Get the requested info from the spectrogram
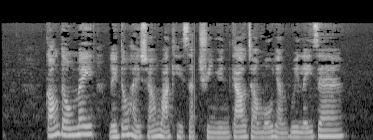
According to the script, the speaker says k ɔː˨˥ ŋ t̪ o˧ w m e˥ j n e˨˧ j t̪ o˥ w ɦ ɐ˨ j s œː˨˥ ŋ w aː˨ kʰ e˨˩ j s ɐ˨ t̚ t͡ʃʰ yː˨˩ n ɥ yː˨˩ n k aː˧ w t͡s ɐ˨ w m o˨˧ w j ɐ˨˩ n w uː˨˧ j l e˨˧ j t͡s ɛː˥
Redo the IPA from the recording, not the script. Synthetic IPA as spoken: k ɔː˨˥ ŋ t̪ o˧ w m e˥ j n e˨˧ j t̪ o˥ w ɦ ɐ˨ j s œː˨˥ ŋ w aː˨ kʰ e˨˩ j s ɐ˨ t̚ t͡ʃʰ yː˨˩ n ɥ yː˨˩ n k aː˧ w t͡s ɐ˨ w m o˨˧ w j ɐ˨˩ n w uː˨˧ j l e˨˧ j t͡s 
